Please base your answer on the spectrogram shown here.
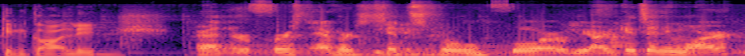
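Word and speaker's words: sitzprobe: Our first ever sits probe for. We aren't kids anymore. But what is a sits probe? It's spelled sit as in chair with a Z and probe as in probe your worth.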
